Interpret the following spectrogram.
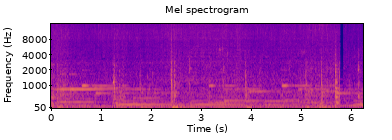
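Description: Shredded burdock root sizzling in soy-sauce braising liquid in a frying pan as it reduces, stirred with a wooden spatula that knocks against the pan a few times.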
